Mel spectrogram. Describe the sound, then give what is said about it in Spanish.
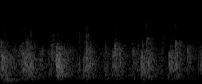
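An audience applauds loudly for the Lord, a dense wash of many hands clapping steadily without a break, full, with no voices rising above it. “Un aplauso fuerte, al Señor, déselo fuerte.”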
